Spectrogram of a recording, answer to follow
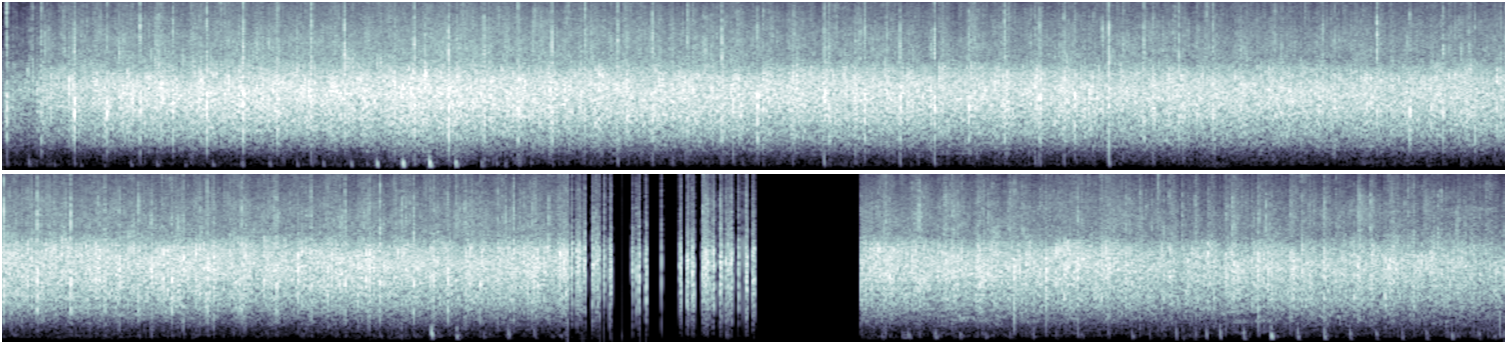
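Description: Audience applauding steadily for the whole stretch, with the sound cutting out briefly about two-thirds of the way through.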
